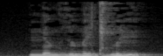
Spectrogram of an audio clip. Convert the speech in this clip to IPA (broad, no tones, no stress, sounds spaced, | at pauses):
n ɜ ɳ o̤ j ɳ i d ɔ̤ ɳ j ĩ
